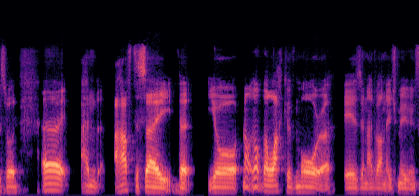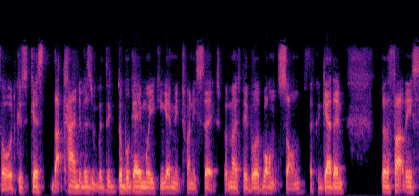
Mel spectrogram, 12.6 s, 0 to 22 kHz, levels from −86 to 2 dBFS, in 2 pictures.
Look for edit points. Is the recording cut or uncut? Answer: uncut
